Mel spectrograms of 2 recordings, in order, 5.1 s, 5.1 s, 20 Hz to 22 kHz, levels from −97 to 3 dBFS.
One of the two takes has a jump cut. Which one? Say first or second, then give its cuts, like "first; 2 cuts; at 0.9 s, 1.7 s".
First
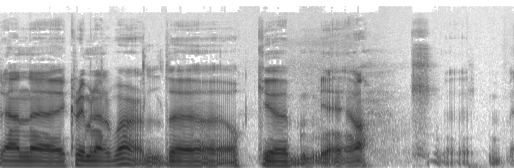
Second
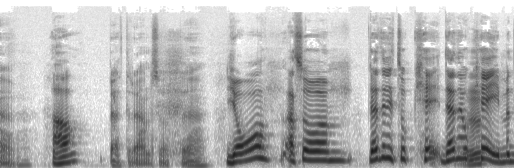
second; 1 cut; at 3.6 s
